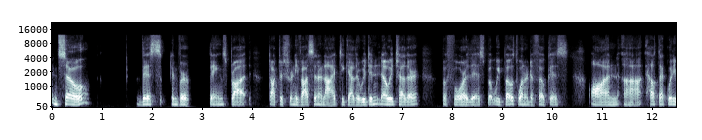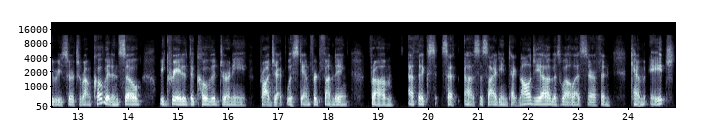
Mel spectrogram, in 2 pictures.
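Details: Woman with a disability involving weak respiratory muscles and a weak cough; weak voice from respiratory muscle weakness.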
